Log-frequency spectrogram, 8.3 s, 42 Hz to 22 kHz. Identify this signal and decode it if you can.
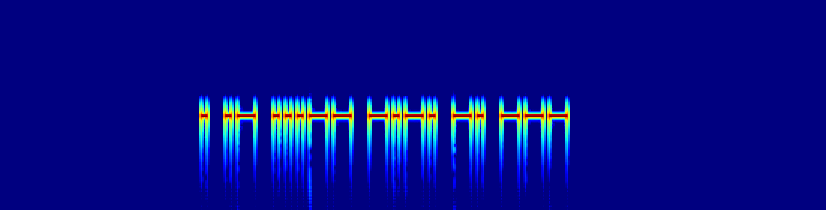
Morse code, heard as a keyed tone, about 20 wpm, 700 Hz. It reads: EA3CNO
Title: DXCC-100 Call Signs - 6 Characters - Repeated 2x - 20wpm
